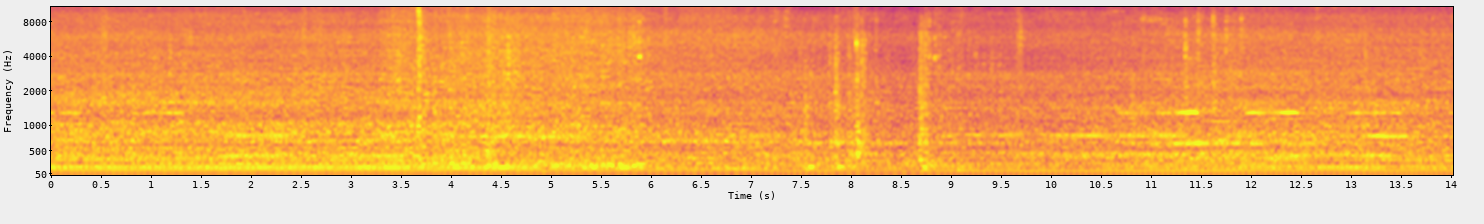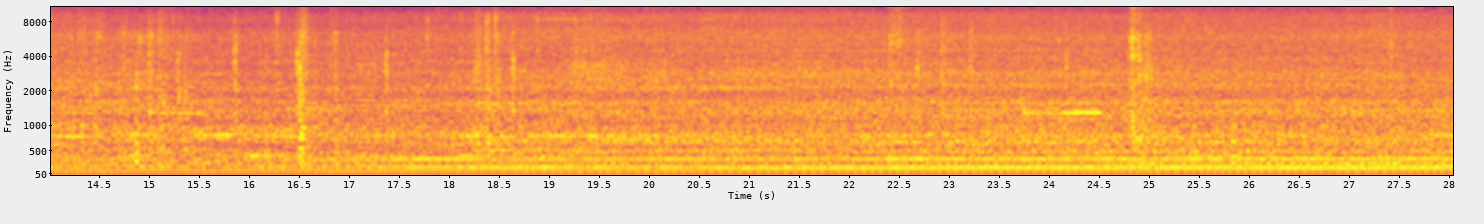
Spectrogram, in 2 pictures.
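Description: Case 85XT skid steer loader's diesel engine running steadily while it works loose gravel, with a few short knocks and a reversing alarm beeping at intervals.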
